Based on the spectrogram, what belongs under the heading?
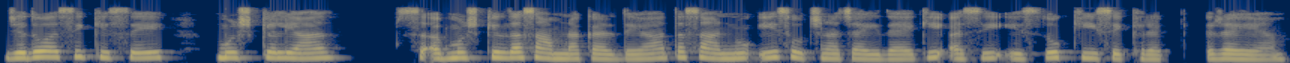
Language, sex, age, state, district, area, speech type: Punjabi, female, 18-30, Punjab, Jalandhar, urban, spontaneous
